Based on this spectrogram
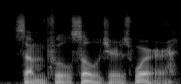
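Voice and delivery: ordinary delivery

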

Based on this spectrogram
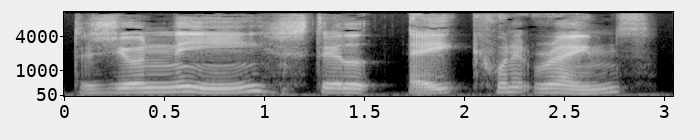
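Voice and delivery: high, slow, sugary taunt; predatory sweetness. A narrator's reading. Ransom taunting the hostile Kettle, high and slow. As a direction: purr the question to needle him. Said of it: "something quite predatory came into her smile".

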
